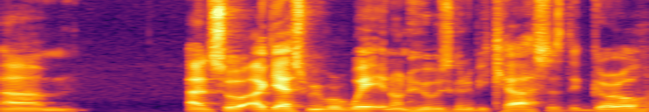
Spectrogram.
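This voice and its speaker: Fairly low in pitch with fairly even intonation, a man speaks on a very clean recording with a silent background. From Scotland. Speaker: actor and country singer. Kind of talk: podcast interview. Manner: casual, many fillers and restarts.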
